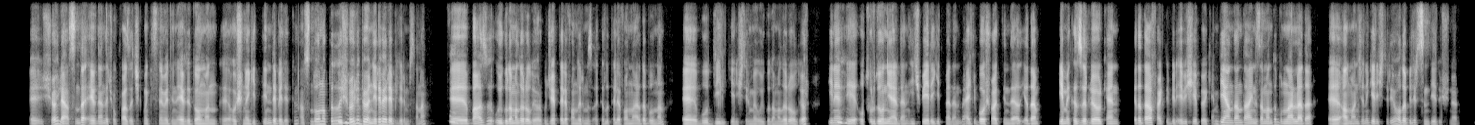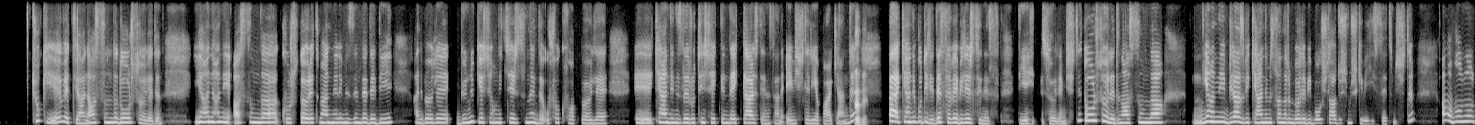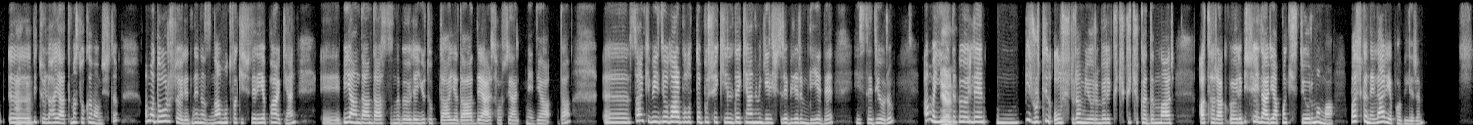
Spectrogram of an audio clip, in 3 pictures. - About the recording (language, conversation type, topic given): Turkish, advice, Yeni işe başlarken yeni rutinlere nasıl uyum sağlayabilirim?
- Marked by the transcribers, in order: other background noise; tapping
